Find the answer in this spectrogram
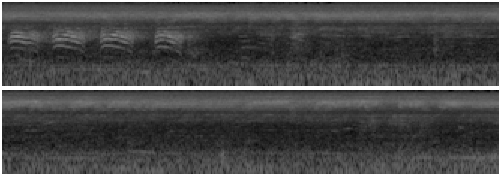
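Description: A bird calling four times in quick succession, each call rising and falling in pitch, then steady background noise. Another run of calls begins at the very end.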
